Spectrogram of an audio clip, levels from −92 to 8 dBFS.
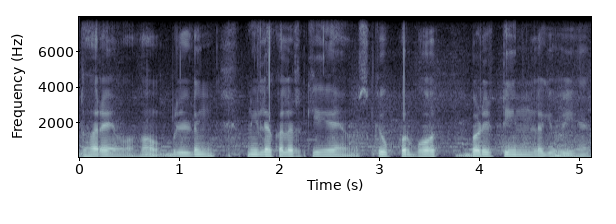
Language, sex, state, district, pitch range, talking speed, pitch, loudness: Hindi, male, Bihar, Purnia, 110-120 Hz, 185 wpm, 115 Hz, -20 LUFS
